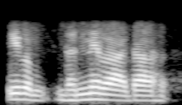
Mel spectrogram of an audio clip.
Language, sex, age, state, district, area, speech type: Sanskrit, male, 18-30, Rajasthan, Jaipur, urban, conversation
